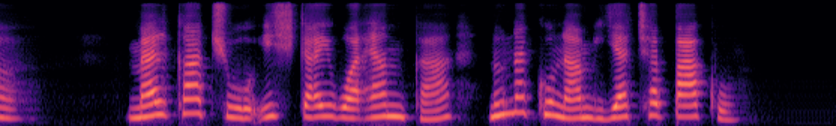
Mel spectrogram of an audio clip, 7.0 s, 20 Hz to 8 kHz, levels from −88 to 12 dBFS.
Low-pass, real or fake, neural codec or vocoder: 7.2 kHz; fake; codec, 16 kHz, about 1 kbps, DyCAST, with the encoder's durations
